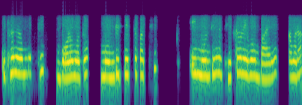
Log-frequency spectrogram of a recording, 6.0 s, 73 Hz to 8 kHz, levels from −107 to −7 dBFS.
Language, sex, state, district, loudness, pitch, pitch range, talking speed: Bengali, female, West Bengal, Jalpaiguri, -14 LUFS, 280 Hz, 260-300 Hz, 160 wpm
